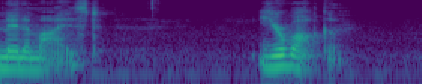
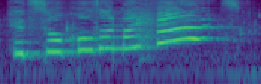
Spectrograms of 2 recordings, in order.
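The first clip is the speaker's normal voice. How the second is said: high squeal at the icy cold; 4 dB louder than usual. Real, not acted. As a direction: yelp it, shocked by freezing hands. Icy wet socks in hands.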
